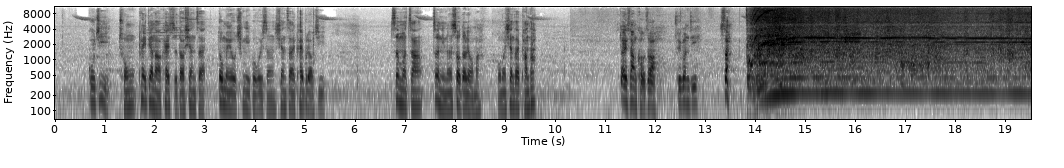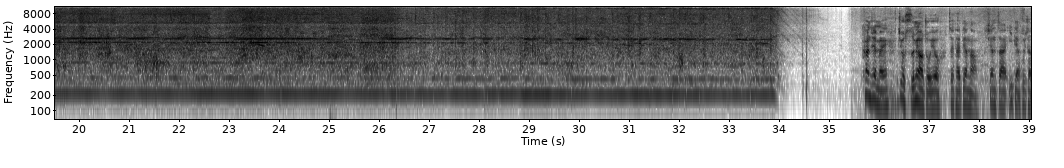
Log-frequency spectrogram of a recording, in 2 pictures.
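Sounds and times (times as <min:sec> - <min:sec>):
electric blower whining: 0:13.7 - 0:35.0.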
